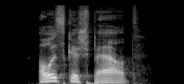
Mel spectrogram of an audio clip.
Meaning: past participle of aussperren
- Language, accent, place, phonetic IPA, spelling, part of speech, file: German, Germany, Berlin, [ˈaʊ̯sɡəˌʃpɛʁt], ausgesperrt, verb, De-ausgesperrt.ogg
